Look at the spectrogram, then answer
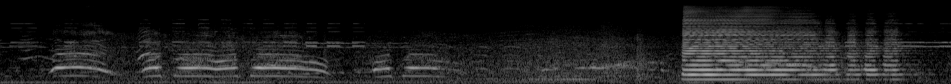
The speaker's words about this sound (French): Je retrouve Joe Maniz qui m'explique le but ultime du piquetage faire klaxonner les gros camions. Lui, il prend ça pas mal au sérieux.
